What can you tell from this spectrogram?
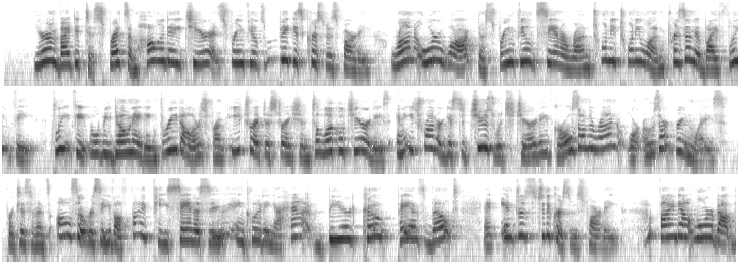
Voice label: Promo; Springfield Santa Run 2021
